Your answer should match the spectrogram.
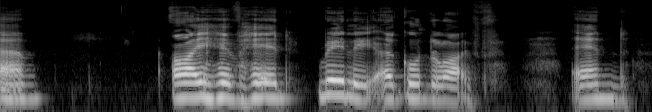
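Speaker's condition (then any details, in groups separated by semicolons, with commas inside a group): Cerebral palsy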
